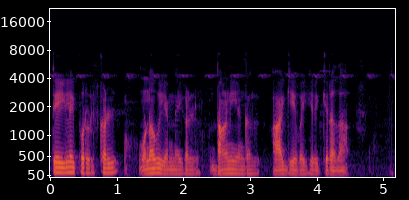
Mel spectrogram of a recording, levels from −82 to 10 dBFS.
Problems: background sounds at intervals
